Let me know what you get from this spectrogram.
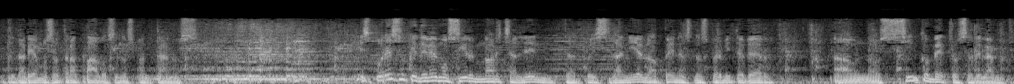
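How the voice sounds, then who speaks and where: A man playing a wise, calm, noble adventurer in an old radio serial, speaking in a measured, courteous, instructive way. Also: sits low, over music. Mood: grave, cautious. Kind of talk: old Latin American radio serial acting.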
